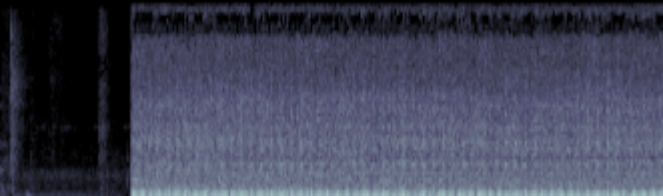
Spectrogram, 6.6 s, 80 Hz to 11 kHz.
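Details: 22-year-old Honda CBR954RR Fireblade, revived after sitting months by wiring repairs and basic cleaning: fires and holds a loud raspy busy note, no obvious misfire or knock; earlier backfired with flames; normal running.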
